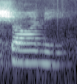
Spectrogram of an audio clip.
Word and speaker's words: Shawnee: The Shawnee Indian Tribe, pronounced Shawnee, by Trisha, TJ.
